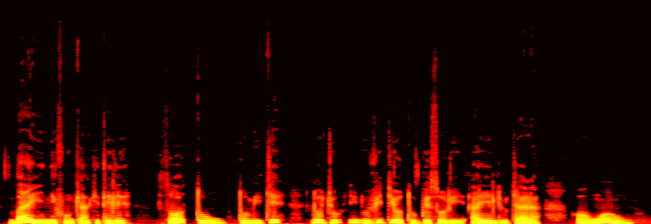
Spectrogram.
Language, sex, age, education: Yoruba, female, 15-29, tertiary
